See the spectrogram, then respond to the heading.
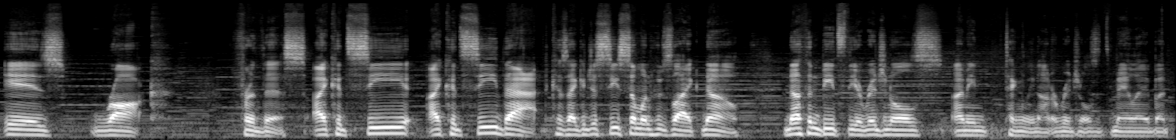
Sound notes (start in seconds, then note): none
